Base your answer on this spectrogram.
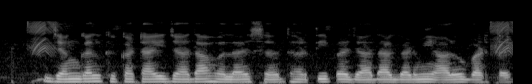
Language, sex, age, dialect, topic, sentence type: Maithili, male, 18-24, Angika, agriculture, statement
